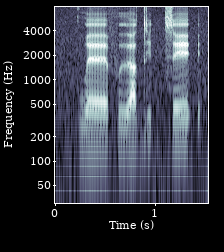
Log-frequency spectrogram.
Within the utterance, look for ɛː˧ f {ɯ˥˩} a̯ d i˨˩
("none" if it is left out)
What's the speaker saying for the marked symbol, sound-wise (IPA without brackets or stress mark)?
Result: ɯ˧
